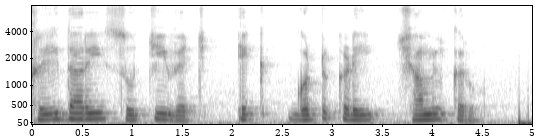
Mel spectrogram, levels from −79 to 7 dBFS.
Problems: constant background noise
